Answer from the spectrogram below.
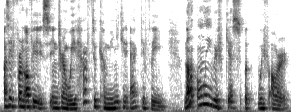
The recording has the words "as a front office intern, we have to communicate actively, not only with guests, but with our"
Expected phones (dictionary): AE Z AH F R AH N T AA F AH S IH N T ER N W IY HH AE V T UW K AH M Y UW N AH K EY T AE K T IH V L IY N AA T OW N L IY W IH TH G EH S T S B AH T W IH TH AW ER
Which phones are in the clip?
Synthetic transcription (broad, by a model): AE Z AH F R AH N T AA F AH S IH N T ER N W IY HH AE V T UW K AH M Y UW N AH K EY T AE K T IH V L IY N AA T OW N L IY W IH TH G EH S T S B AH T W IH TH AW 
